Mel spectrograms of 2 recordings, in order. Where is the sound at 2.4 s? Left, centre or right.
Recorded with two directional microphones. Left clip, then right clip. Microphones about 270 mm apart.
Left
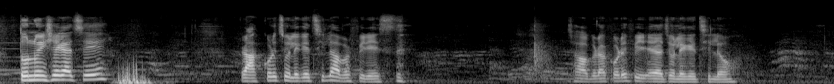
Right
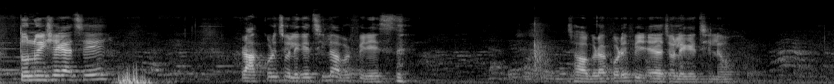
Left.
